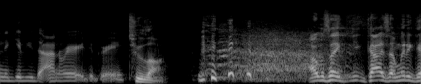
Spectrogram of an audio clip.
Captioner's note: laughter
